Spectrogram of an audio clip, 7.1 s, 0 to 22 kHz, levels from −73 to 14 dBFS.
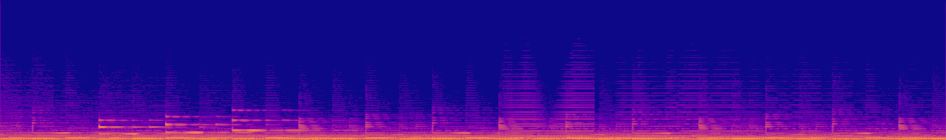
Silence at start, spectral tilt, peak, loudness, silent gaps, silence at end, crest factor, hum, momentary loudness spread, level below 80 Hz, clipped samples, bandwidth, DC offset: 0 s; -7 dB/octave; -4 dBFS; -16 LUFS; none; 0 s; 12 dB; none; 3 LU; -48 dBFS; under 0.1%; 9 kHz; under 0.1%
